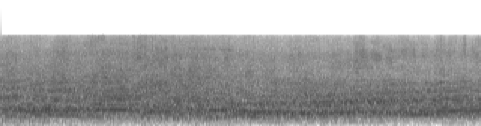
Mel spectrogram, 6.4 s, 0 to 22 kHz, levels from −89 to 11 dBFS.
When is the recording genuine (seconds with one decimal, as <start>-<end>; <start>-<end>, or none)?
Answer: 1.1-6.4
